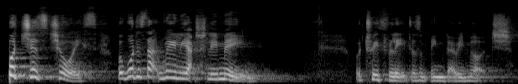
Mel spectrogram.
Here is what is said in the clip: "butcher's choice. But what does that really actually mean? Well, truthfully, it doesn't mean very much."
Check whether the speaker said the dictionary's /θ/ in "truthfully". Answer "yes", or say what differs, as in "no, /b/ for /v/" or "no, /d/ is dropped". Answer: yes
